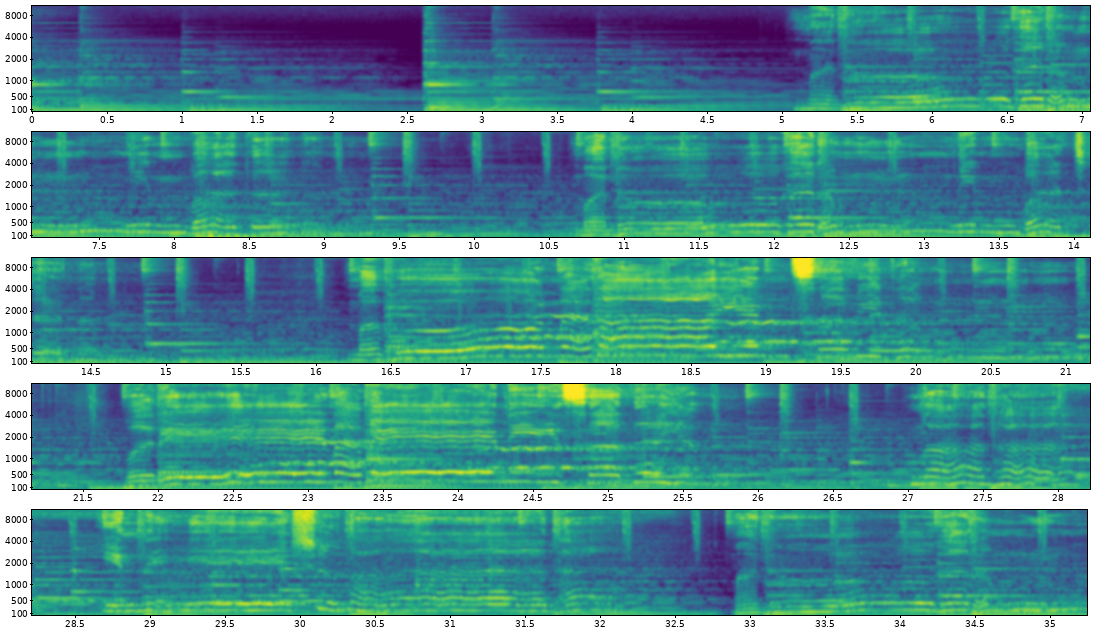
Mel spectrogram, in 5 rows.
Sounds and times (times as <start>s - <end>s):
Music: 0.0s - 35.2s.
